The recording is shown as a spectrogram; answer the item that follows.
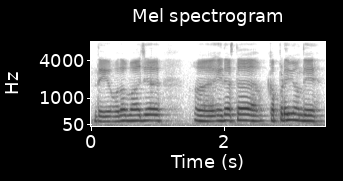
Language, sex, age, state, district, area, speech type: Dogri, male, 18-30, Jammu and Kashmir, Reasi, rural, spontaneous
